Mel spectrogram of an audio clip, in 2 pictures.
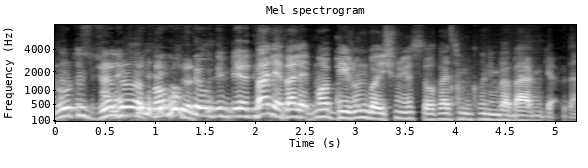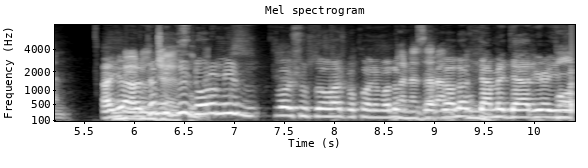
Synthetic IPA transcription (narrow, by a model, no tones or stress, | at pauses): noɾt̪ʰid͡ʒenæɒmod̪ebud̪imbiebæːlebælemɒːbiːɾunbɒːiːʃunjesohbæt̪ʰiːmiːkʰo̞niːmvæbæɾmiːɟæ̰ɾd̪æ̰n | æjæælɒt̪ʰemit̪ʰunimd̪oɾemizbɒeʃunsohbæt̪̚bokoniːmhɒlɒzæhɒlɒd̪æmed̪æɾjɒːi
